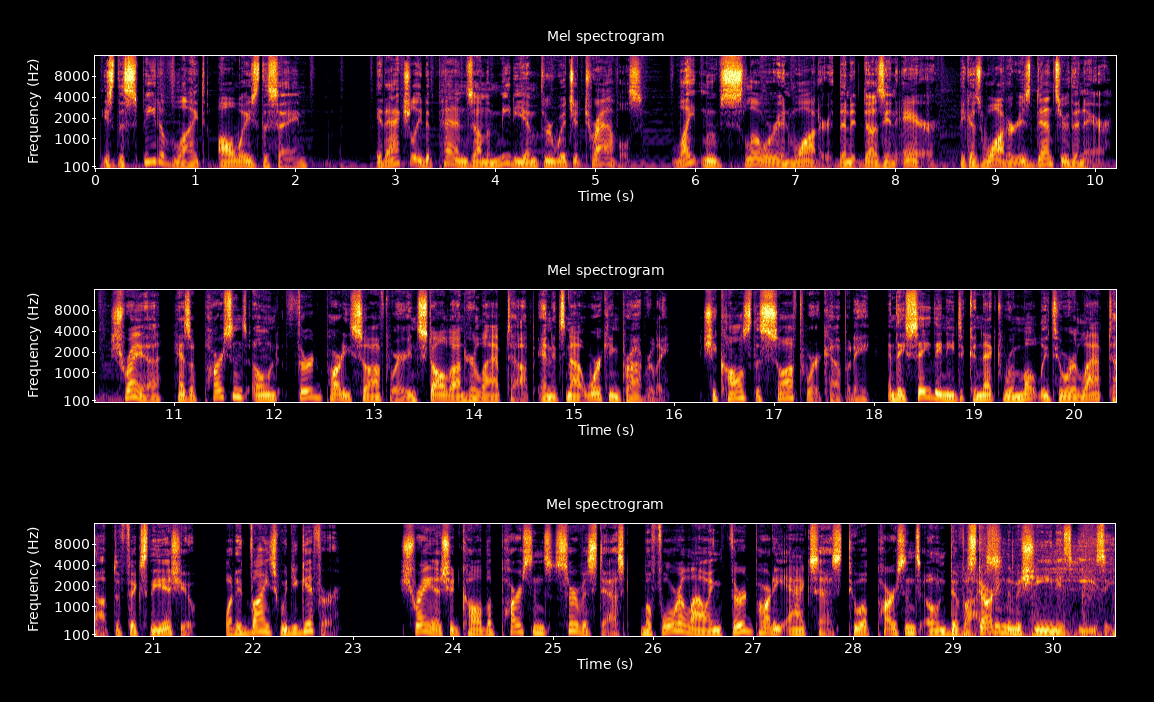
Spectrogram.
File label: men elearning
